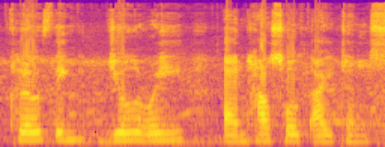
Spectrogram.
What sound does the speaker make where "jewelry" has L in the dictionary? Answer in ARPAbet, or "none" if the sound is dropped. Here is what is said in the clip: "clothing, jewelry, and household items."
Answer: L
